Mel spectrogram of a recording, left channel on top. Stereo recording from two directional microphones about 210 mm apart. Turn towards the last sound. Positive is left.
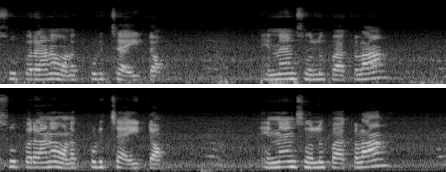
turn(degrees=-10)  # may be behind; listen again after turning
